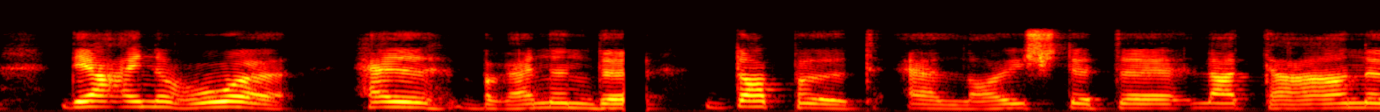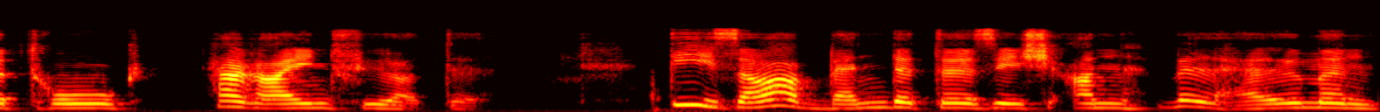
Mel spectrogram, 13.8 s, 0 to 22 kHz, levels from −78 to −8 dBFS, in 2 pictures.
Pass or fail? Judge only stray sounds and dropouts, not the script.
fail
